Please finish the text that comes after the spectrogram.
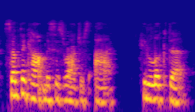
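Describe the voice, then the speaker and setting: A woman's voice: lowish voice, normal speed, vocal fry, echoey room. A woman reading a children's story aloud, with explanatory asides to young listeners. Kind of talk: scripted storybook narration with simple asides.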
